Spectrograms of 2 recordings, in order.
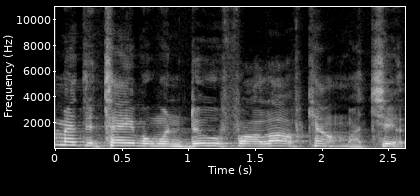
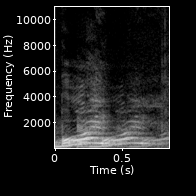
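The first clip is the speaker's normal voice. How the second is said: put-on old Southern lady; 11 semitones higher, slower than usual. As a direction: put on a high old Southern lady's voice, calling him over. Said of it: "her southern accent".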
